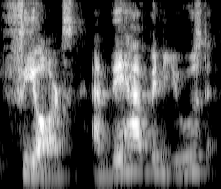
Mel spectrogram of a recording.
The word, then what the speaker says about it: fjords: this is known as fiords FJ o r DS f i o r DS many times so this J is pronounced as y so in Norway and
